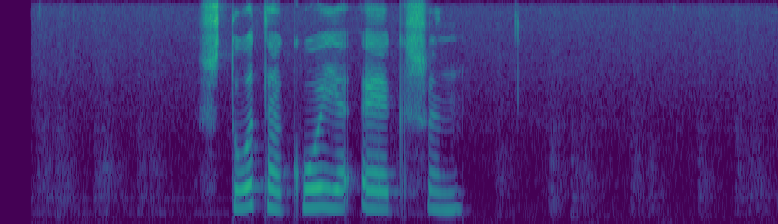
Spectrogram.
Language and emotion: Russian, neutral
